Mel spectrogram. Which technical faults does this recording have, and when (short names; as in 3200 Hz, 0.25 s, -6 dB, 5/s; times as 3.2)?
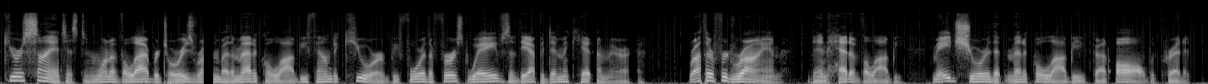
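crackle 75/s -31 dBFS
2.03–2.14 gap 0.109 s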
